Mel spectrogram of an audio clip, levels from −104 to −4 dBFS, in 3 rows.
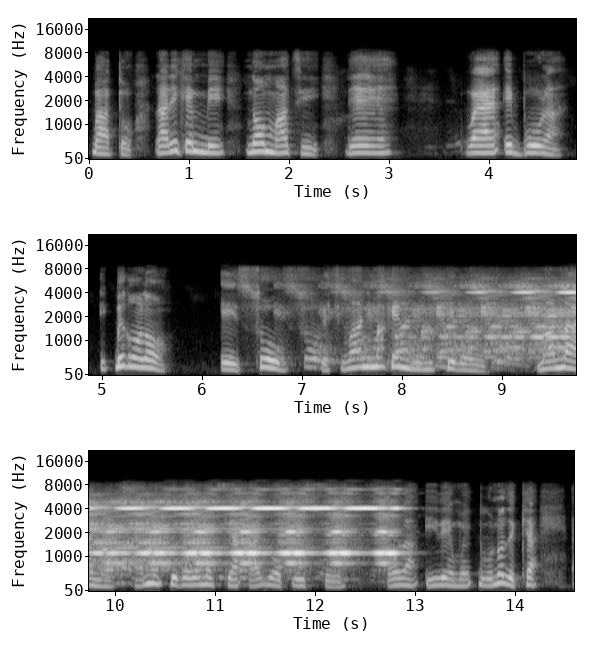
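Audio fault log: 6.71–13.24 s, feedback howl: two devices in the same room are feeding each other, and each trip from loudspeaker back into the microphone comes back louder. The repeats narrow down to a shrill tone around 4 kHz, with a loop delay of roughly 400 ms, and climb to about 14 dB above the speech before the loop breaks. The call codec's top end stops near 8 kHz, so the howl sits well inside the band.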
